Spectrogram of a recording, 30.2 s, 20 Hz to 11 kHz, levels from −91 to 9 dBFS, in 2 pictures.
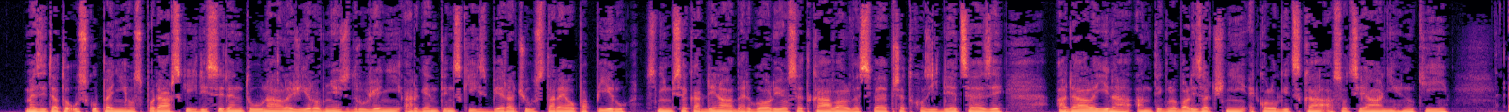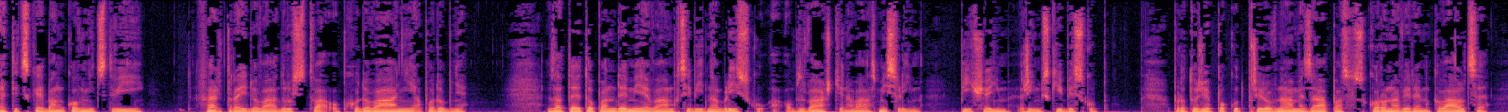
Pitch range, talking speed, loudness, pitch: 90-100 Hz, 125 wpm, -16 LUFS, 95 Hz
